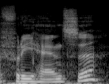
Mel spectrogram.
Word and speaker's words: Free Hands: Il gruppo si chiama MSQ and Free Hands, che si scriverebbe come mani libere, però se lo pronunci veloce è come dire friends, no?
